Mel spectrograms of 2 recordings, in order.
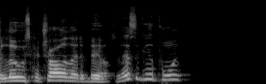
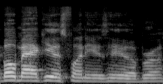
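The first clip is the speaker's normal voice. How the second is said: ordinary delivery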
